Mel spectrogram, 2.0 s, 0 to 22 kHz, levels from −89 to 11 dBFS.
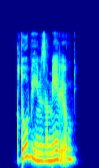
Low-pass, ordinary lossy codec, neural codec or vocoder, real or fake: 9.9 kHz; none; none; real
